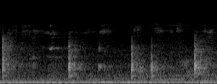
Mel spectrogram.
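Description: Marker pen writing on a whiteboard: a run of short, faint scratchy strokes as letters and numbers are written.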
